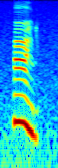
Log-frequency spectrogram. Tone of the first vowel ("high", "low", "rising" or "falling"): falling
